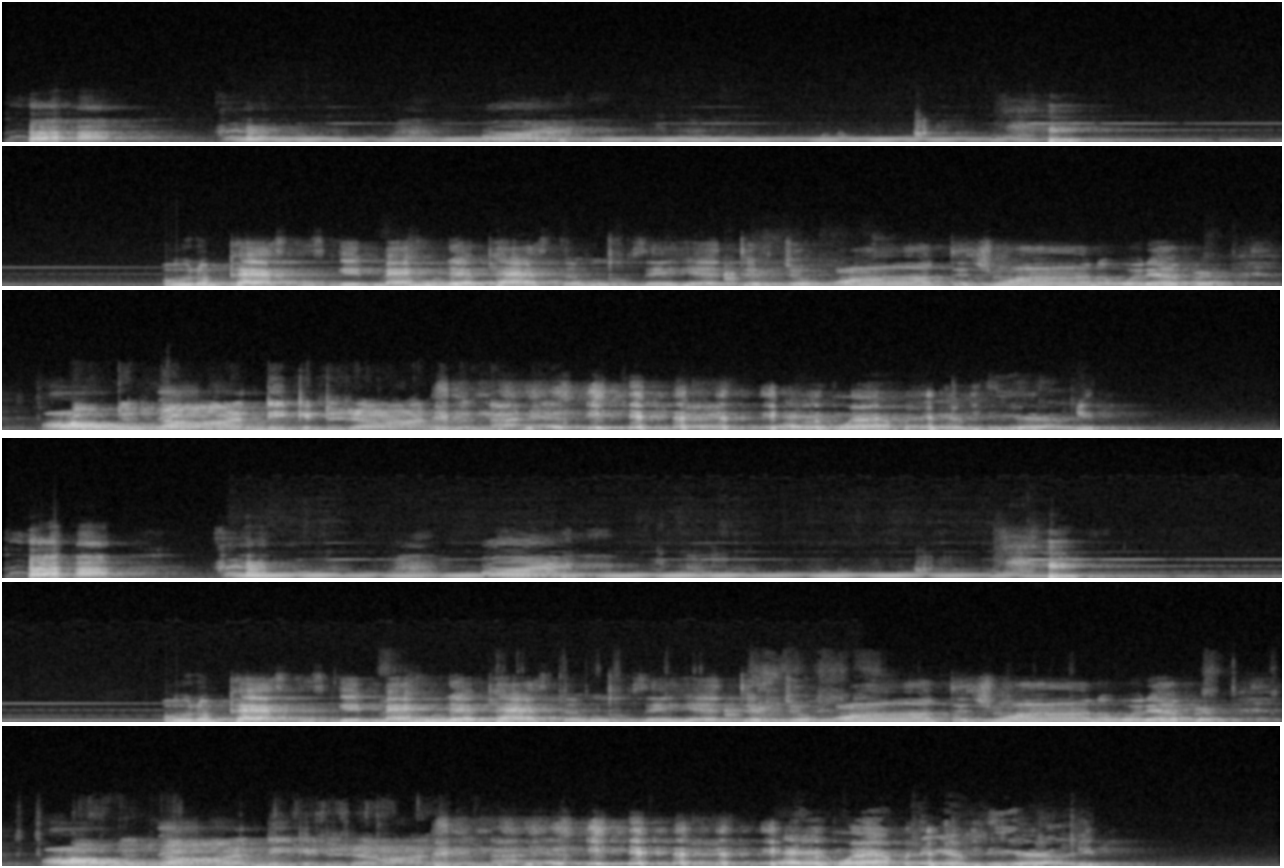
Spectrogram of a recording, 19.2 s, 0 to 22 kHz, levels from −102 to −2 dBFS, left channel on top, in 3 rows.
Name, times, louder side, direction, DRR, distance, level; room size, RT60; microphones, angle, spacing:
voice 1, 0.0-0.5 1.1-1.4 2.0-3.0 5.0-5.4 10.1-10.3 16.6-18.3, right 4 dB, 75° right, 11 dB, 1.3 m, -30 dB
sound 1, 1.1-7.5, right 5 dB, 35° right, 1.0 m, -35 dB
voice 2, 7.2-12.7 13.0-14.0 14.9-18.0, equal, ahead, 5 dB, 2.1 m, -30 dB
voice 3, 13.1-15.8 16.2-16.4 18.2-18.3, left 3 dB, 85° left, 5 dB, 2.6 m, -33 dB
19.5 x 17.0 x 8.8 m, 0.94 s
head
